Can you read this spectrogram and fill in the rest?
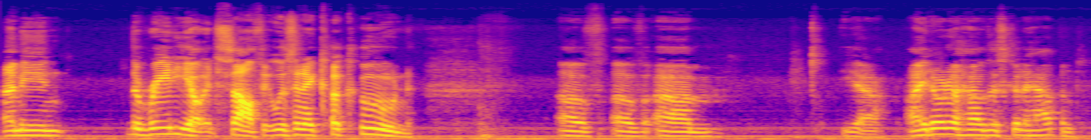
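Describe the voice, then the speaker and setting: Bright-voiced man thinking aloud over a repair. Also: medium pitch, a little slow, long pauses, breathy edge. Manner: thinking aloud, repeating himself, mild swearing. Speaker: radio repair technician and channel host. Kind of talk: unscripted talk while inspecting and repairing.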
